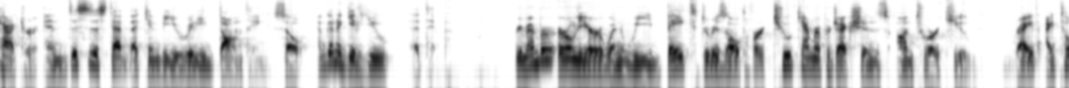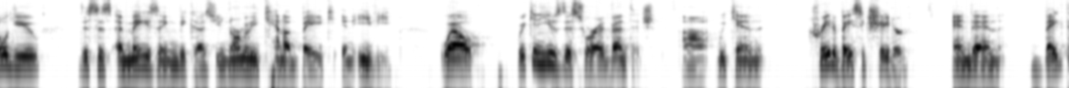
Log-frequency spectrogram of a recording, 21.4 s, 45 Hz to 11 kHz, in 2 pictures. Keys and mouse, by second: 1.0 right click, 1.4-2.0 alt+middle drag, 2.2 click, 3.1 ctrl+alt+middle drag, 3.6 middle click, 3.9 alt+shift+middle drag, 4.4 alt+middle click, 7.9 alt+middle click, 9.0 click, 10.2-11.2 alt+middle drag, 13.2 alt+shift+middle click, 13.4 ctrl+alt+middle click, 13.9 ctrl+space, 14.3 ctrl+alt+middle click, 14.7 alt+shift+middle click, 15.4 alt+click, 20.8 alt+middle click.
